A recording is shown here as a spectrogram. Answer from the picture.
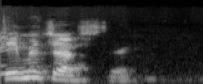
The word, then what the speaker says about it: DeMajistre: DeMajistre.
